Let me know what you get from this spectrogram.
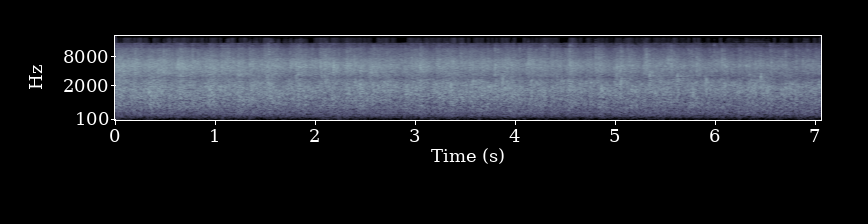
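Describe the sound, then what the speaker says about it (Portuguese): A church congregation applauding during a celebration service, sustained dense clapping from many hands that stays steady and full for several seconds with no one speaking over it. "Então aplauda a Deus por essa verdade."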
